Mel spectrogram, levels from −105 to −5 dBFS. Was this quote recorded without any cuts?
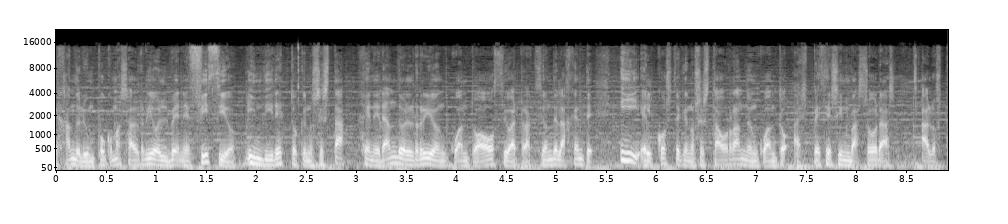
no; 1 cut; at 1.8 s

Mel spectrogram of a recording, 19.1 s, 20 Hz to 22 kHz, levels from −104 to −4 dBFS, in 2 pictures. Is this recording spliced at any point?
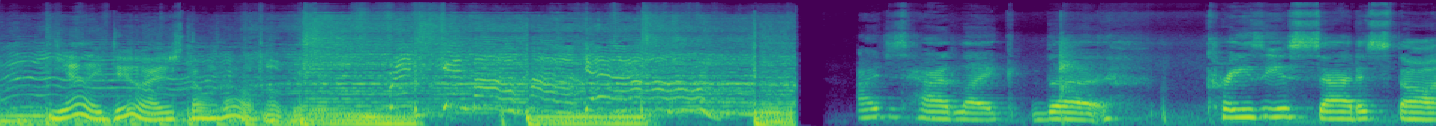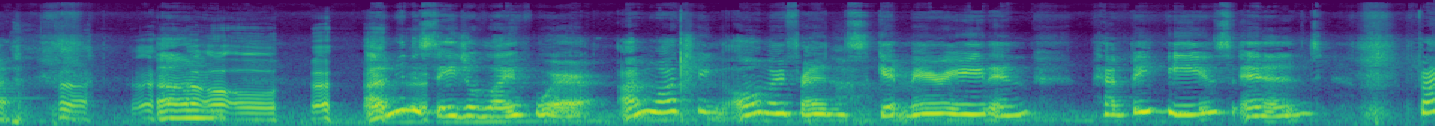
no; 0 cuts

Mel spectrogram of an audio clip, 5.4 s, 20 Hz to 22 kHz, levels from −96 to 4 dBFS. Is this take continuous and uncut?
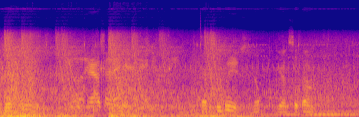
yes; 0 cuts

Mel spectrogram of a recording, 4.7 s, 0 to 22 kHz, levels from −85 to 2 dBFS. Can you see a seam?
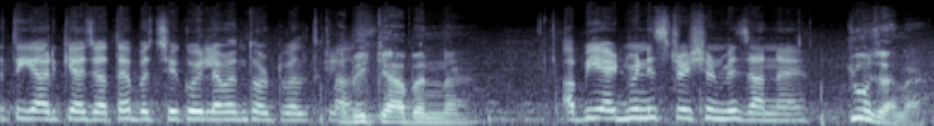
no; 0 cuts

